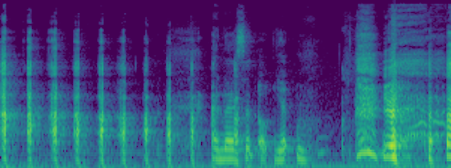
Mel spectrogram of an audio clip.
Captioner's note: laughs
